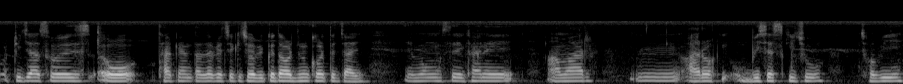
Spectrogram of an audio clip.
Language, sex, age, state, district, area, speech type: Bengali, male, 60+, West Bengal, Jhargram, rural, spontaneous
